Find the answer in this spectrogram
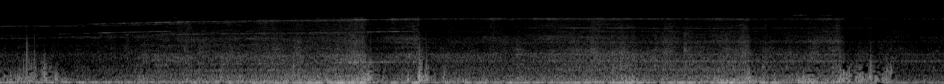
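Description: Diesel freight train of BOXN open wagons hauled by WDG-4D diesel-electric locomotives: a steady low engine drone with a thin high whine above it. Wheels knock over the rail joints now and then, most loudly about four seconds in.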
